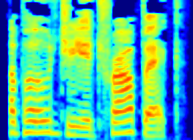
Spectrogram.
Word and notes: apogeotropic: British English

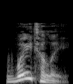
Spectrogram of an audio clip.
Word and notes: weightily: British English

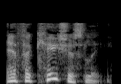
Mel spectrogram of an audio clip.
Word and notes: efficaciously: British English

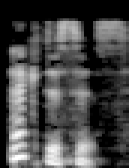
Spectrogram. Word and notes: ecdysis: British English

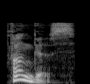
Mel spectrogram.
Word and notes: fungous: British English

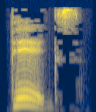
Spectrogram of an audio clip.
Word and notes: pigs: British English

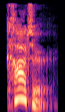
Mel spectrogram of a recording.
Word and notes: cottar: British English

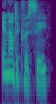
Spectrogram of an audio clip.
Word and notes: inadequacy: British English

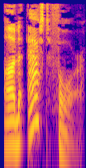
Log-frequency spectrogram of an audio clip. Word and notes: unasked-for: British English

